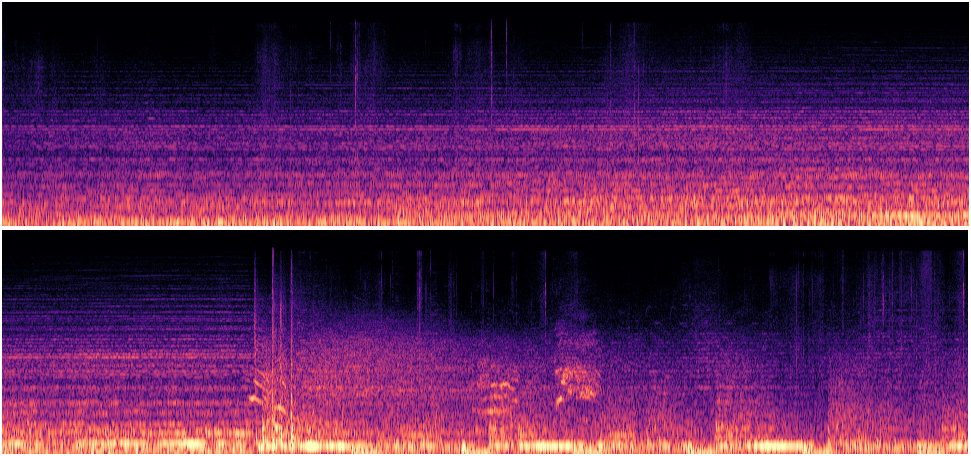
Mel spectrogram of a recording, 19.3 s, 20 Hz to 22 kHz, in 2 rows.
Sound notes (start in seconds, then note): 11.3 Ellie grunts; 13.6 Ellie screams; 13.6 soldier grunts; 15.8 suspenseful music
